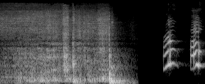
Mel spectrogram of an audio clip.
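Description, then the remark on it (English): A storm window on a first-floor window of a house slides open with a steady, rough scraping rush lasting over a second, then stops abruptly; after a pause, an animal gives two short, high-pitched whines. “Oh, wait, now I have to get the storm window.”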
